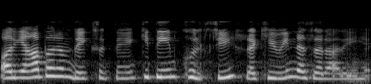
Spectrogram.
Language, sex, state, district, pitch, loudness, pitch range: Hindi, female, Bihar, Sitamarhi, 300 Hz, -20 LUFS, 280-340 Hz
